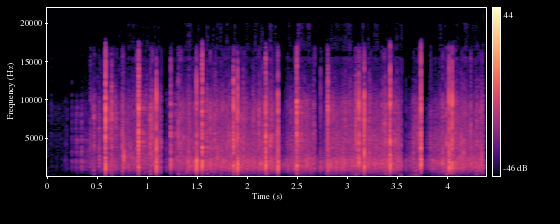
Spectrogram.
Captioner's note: clapping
